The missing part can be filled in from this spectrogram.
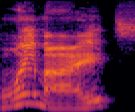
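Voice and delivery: surprised, high-pitched, blurted cartoon sailor voice. Telling how a running joke with a friend gets repeated: Popeye voice. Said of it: "'cause you know his voice".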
